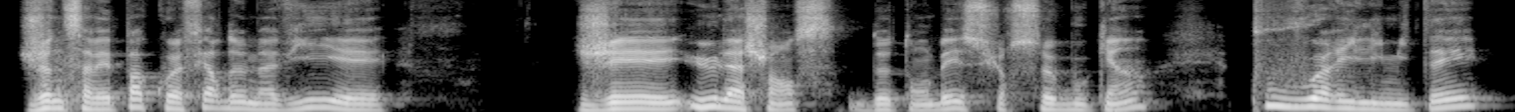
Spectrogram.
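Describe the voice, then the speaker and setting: Here a man speaks at a fairly high pitch. The variation in his pitch is ordinary. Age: 60s. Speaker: online summit host. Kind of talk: online event introduction. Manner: hesitant, many filler sounds.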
